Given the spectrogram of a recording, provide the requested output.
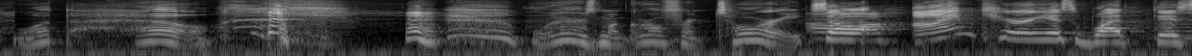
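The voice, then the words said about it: Imitates a TV character's voice. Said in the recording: “Just do your best Joe Keery. Do your best Steve. ... I'll do Steve.”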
